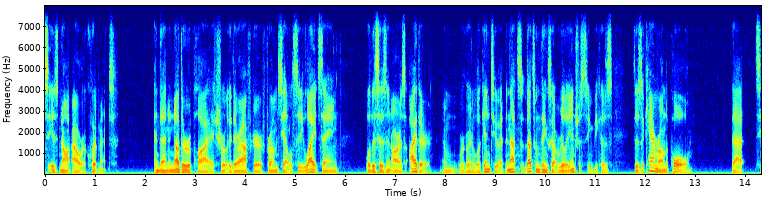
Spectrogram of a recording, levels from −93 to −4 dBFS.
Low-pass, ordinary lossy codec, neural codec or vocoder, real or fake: 7.2 kHz; Opus, 24 kbps; none; real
